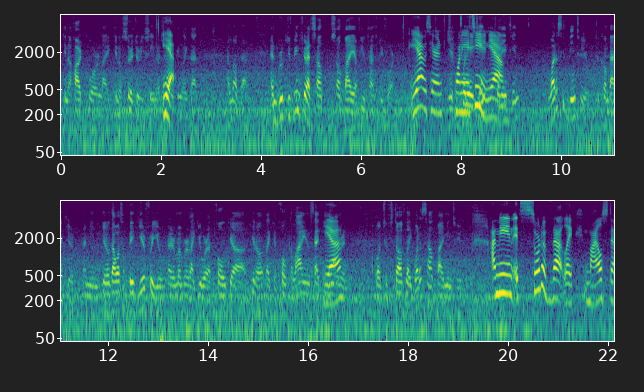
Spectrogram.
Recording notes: Live from SXSW 2022 in Austin, TX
